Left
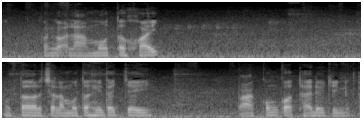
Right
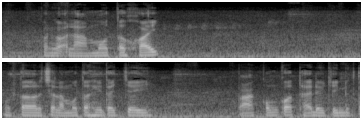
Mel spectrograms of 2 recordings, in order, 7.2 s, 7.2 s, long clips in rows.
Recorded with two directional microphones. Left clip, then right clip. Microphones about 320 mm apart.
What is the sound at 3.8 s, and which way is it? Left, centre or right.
Speech, centre.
